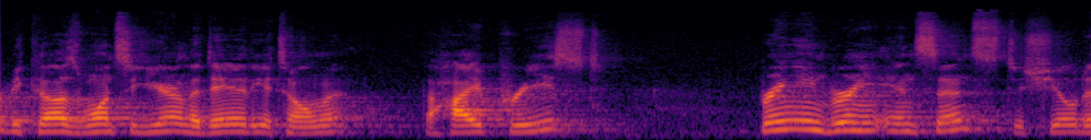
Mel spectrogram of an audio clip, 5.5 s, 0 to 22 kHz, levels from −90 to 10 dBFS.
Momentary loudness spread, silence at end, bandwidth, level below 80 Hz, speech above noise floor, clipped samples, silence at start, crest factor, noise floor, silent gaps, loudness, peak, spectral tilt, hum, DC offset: 13 LU; 0 s; 16.5 kHz; -80 dBFS; 34 dB; under 0.1%; 0 s; 22 dB; -61 dBFS; none; -27 LUFS; -6 dBFS; -4.5 dB/octave; none; under 0.1%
